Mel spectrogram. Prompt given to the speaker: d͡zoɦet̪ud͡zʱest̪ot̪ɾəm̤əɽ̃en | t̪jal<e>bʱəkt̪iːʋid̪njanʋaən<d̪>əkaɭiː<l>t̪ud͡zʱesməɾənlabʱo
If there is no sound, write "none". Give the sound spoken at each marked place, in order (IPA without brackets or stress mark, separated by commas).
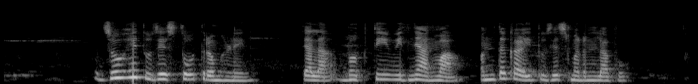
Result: a, t̪, none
